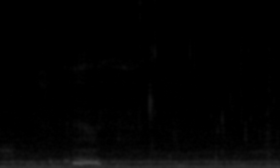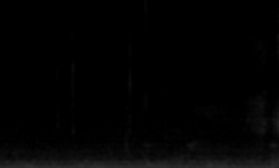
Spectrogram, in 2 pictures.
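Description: Faint chewing and mouth sounds of someone eating a soft piece of gelatin, with a short low murmur about a second in. A steady low hum runs underneath.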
